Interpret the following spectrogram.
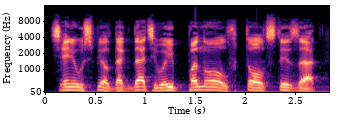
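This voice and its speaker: A man reading a literary story aloud, telling it in an expressive, acted way. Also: medium pitch, normal speed. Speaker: narrator.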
